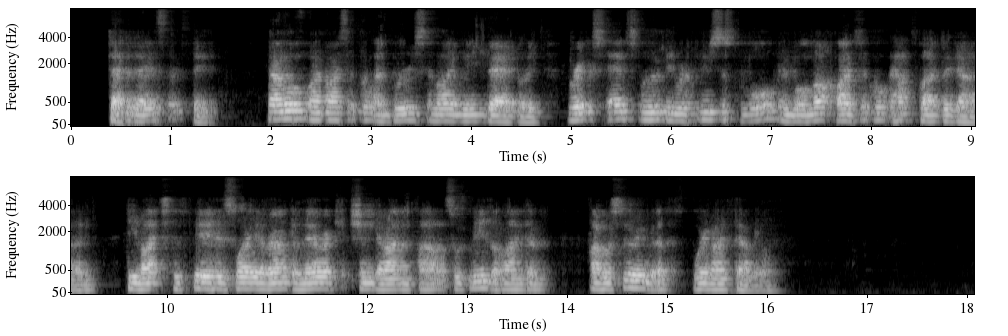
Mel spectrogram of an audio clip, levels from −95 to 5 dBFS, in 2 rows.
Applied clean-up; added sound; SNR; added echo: neural mask model DeepFilterNet 3.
